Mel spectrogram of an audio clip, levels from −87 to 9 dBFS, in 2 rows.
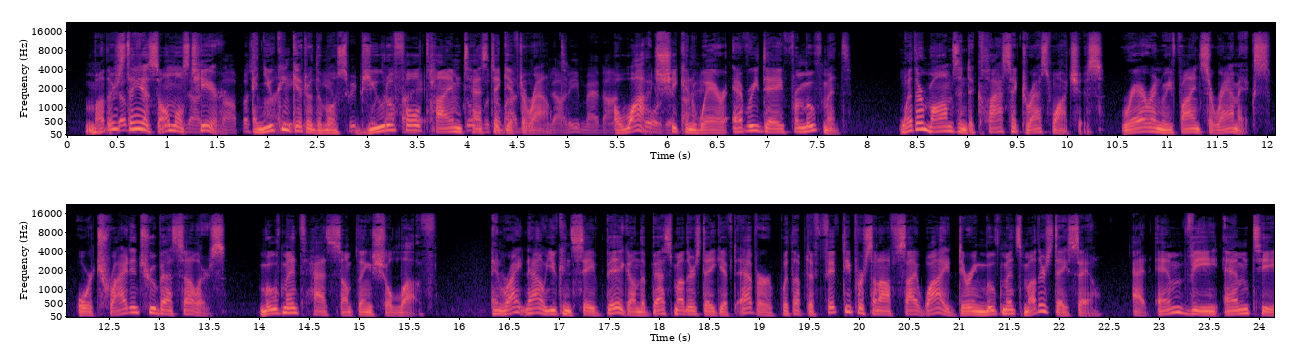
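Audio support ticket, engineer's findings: Engineer's findings: no audible fault found in the speech audio.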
